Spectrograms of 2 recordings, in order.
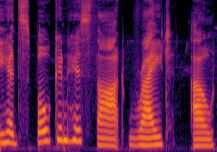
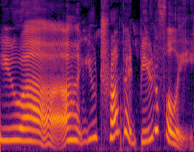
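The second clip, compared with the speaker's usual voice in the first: stammering, higher pitch, slower; 7 semitones higher than usual. Disappointed Buster Bumblebee compliments the trumpeter; stammering. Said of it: "he stammered".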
